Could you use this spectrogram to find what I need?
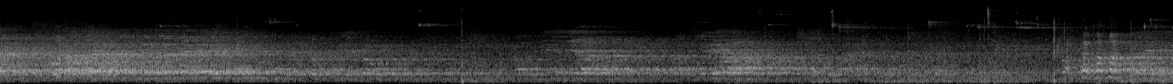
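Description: A ball thuds as it is kicked, echoing in a large hall.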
